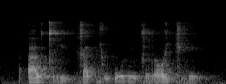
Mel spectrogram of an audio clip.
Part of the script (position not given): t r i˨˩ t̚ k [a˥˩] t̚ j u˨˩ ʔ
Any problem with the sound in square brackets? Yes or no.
yes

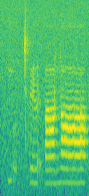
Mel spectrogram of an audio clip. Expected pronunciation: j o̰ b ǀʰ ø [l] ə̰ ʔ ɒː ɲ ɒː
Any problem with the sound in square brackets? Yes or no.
no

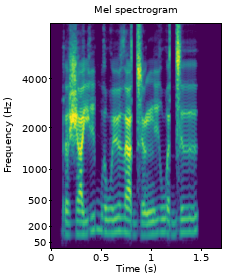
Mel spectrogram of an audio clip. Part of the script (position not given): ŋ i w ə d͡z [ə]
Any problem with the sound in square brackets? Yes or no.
yes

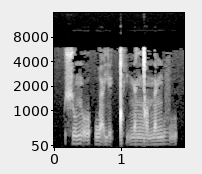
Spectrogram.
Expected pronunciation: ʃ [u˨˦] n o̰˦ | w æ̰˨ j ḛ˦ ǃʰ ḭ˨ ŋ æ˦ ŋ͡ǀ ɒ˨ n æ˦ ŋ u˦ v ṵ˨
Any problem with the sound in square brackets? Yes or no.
no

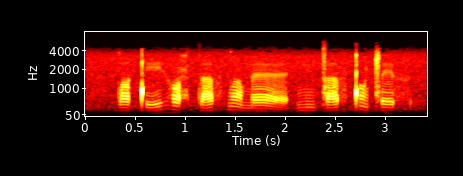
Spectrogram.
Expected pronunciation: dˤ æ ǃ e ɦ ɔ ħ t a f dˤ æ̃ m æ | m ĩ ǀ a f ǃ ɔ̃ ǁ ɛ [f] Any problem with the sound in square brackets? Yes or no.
no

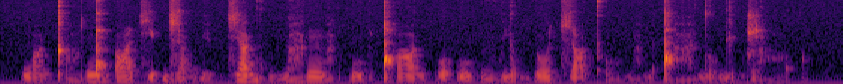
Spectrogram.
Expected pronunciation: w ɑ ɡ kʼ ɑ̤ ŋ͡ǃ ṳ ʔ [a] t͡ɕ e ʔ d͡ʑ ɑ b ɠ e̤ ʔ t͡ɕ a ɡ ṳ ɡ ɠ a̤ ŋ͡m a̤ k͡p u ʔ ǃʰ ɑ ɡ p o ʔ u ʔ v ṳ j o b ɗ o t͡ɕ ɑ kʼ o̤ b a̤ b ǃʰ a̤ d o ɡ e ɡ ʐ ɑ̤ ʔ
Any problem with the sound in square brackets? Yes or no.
yes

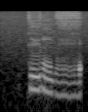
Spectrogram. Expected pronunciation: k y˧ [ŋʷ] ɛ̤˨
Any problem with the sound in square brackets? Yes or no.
no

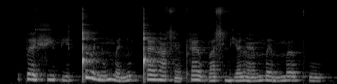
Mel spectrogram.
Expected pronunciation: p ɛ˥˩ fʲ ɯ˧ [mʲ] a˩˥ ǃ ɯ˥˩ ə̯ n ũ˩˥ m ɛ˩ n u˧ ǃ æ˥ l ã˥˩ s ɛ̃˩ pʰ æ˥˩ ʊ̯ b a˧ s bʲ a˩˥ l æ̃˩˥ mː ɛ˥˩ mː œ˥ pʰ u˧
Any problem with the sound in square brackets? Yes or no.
yes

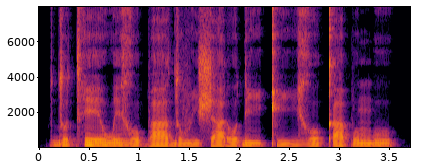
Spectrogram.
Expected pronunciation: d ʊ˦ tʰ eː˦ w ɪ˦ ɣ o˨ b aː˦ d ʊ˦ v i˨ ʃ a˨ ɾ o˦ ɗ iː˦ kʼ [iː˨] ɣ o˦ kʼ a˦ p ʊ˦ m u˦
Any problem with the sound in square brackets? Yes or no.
no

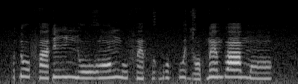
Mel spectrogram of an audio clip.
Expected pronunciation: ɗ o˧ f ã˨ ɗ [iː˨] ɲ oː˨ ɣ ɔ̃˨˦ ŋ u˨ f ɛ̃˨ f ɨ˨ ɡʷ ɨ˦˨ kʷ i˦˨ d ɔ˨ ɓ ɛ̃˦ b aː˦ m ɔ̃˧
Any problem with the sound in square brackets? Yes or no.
yes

